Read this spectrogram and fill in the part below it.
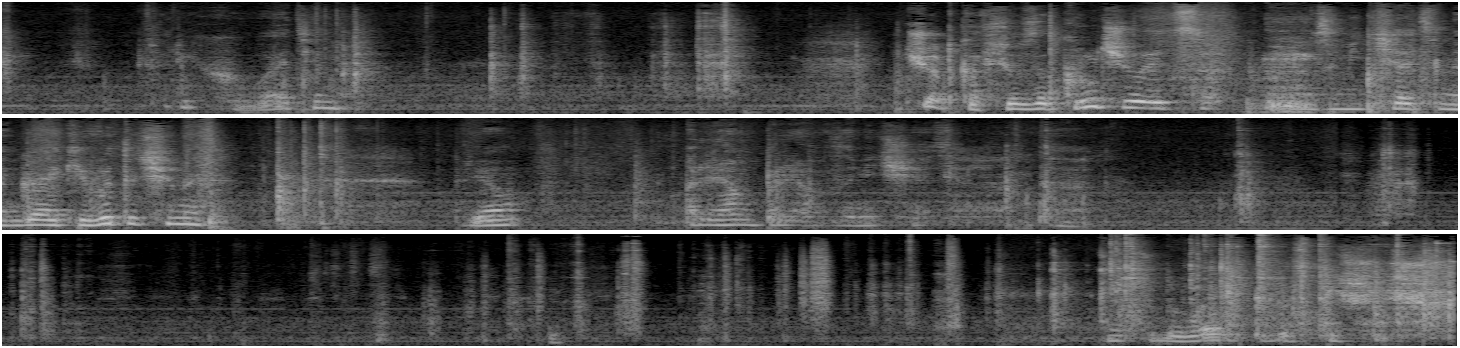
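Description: Small metal parts click and clink as they are handled.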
